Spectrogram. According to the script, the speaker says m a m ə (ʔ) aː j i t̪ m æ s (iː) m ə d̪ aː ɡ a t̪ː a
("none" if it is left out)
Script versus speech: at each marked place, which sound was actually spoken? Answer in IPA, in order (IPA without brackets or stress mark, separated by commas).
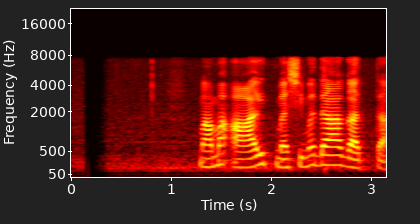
ʔ, i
